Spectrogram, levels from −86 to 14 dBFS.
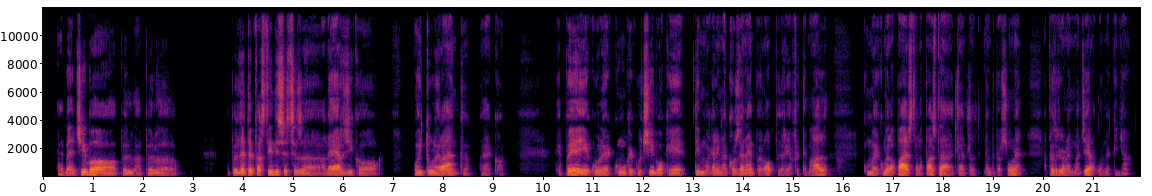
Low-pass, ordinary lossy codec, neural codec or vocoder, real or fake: none; none; vocoder, 24 kHz, 100 mel bands, Vocos; fake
